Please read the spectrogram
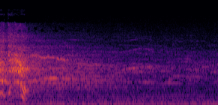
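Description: A man's voice on a microphone shouting an announcement that ends in a falling yell about half a second in. A crowd then cheers and whoops, fading away over the next few seconds.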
